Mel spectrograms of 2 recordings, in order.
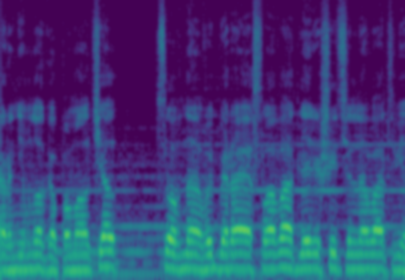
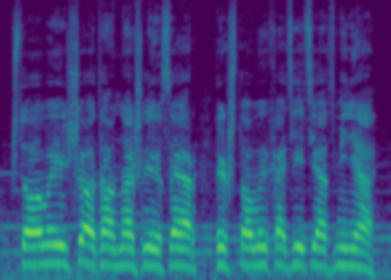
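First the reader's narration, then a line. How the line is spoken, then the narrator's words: Furious shout. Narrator (Russian): Вард бешено крикнул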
